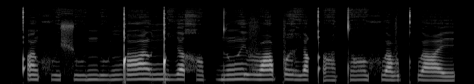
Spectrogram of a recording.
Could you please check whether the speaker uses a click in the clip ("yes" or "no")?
yes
